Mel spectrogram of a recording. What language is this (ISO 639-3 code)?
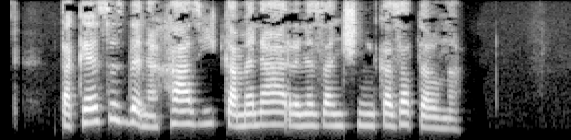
ces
